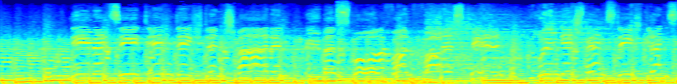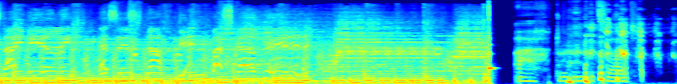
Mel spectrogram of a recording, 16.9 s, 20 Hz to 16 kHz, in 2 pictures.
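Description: A German-language heavy rock cover song recorded in 1970 plays loud and dense, driving band with a strained, wailing male vocal for about fourteen seconds before abruptly cutting off, leaving brief scattered noises.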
